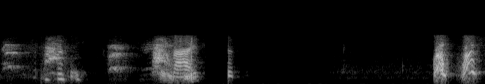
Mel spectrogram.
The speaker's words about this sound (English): I know, you hear my dogs? Oh, okay. yeah. Your dogs? Yes. And dogs. I have Yorkies. I have an Italian Greyhound and a Boston Terrier.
